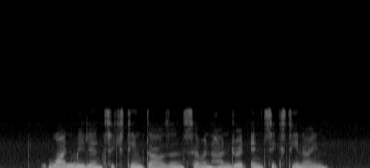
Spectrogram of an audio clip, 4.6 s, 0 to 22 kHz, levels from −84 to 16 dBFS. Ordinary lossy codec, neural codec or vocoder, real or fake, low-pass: none; none; real; none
